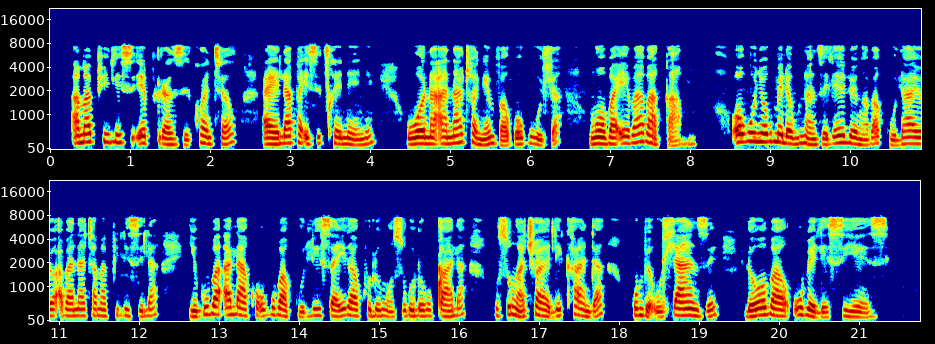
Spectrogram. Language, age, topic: North Ndebele, 36-49, health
